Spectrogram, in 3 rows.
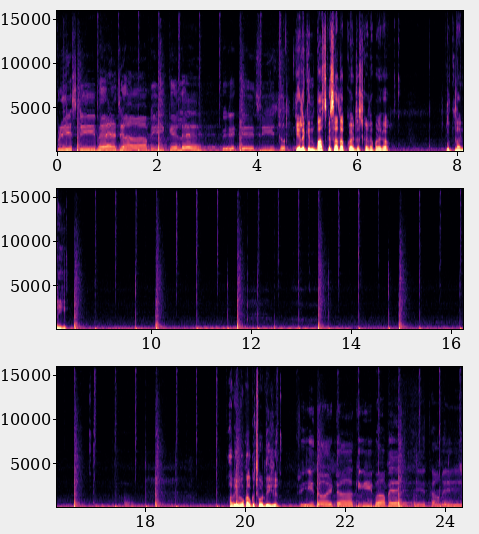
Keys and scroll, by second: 4.5 space, 7.7 space.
